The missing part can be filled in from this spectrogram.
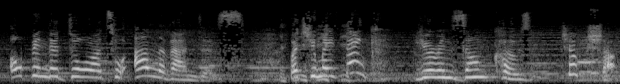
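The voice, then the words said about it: Bad put-on British accent. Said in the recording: “this little horrible British accent that is so sad ... I don't care how awful my accent is”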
